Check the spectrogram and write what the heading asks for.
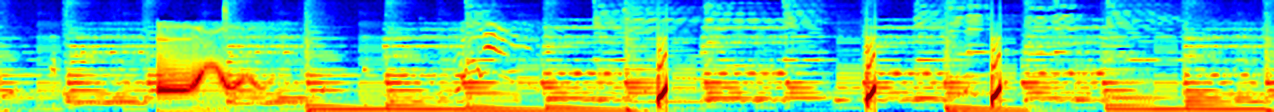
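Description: Bouncy children's background music with a steady beat, overlaid with cartoon sound effects: a wobbly boing about a second in and several quick upward-swooping plops in the second half.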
